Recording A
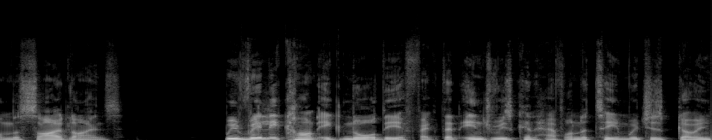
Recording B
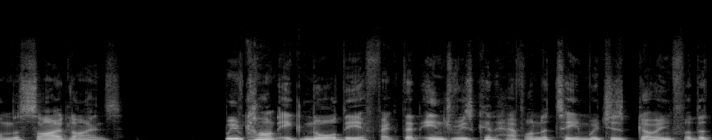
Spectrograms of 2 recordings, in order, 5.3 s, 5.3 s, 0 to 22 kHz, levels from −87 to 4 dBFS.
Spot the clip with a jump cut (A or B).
B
